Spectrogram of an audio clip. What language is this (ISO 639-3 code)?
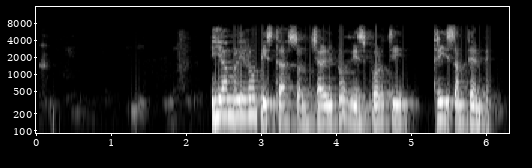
epo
